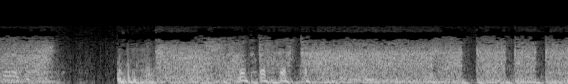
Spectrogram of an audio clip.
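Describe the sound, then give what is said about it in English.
A fire extinguisher being discharged onto burning plastic in a trash can: loud, rough bursts of blasting spray, with a short pause early on and a few brief dips as the stream is released and held again. “God forbid we ever have a real fire in here because there's going to be no fire extinguisher left.”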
